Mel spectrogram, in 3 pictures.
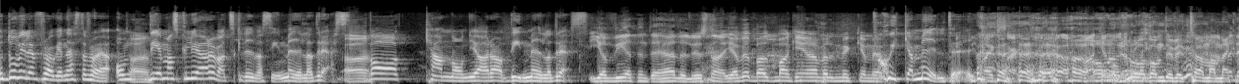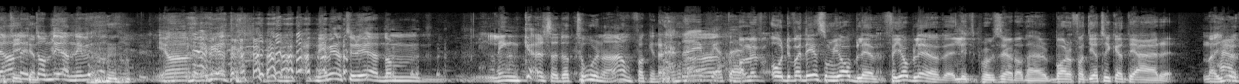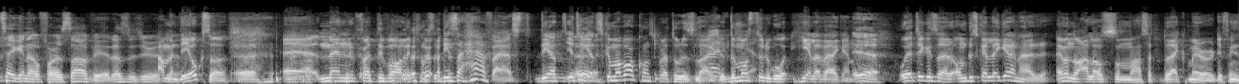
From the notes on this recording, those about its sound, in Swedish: Denna vecka släpper vi vår livepod som spelades in live på Haymarket i Stockholm. Allt som allt så satte vi oss på en söndag efter en najs brunch och hade ett kul samtal framför några som var...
